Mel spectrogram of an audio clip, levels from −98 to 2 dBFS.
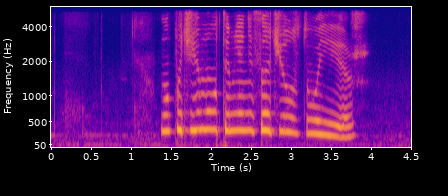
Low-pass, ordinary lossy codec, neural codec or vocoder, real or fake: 5.4 kHz; none; codec, 16 kHz, 4 kbps, X-Codec, HuBERT features, trained on balanced general audio; fake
